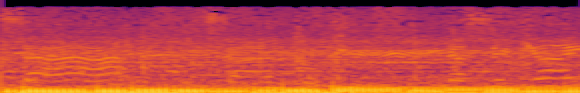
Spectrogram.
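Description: Five-string electric bass played with the fingers, a line of repeated low notes that change pitch every fraction of a second, along with a full band recording that carries a wavering melody line above it.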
